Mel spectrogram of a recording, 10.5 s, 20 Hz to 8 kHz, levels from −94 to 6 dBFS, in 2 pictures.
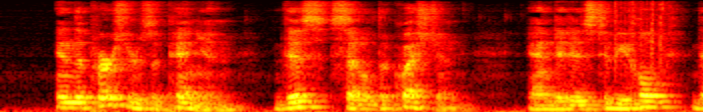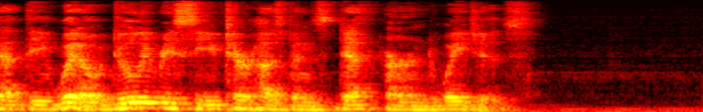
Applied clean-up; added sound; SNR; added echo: none; Crack; 17 dB; reverberation time 0.3 s.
